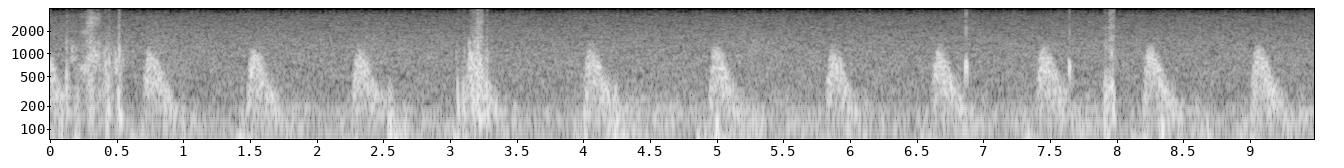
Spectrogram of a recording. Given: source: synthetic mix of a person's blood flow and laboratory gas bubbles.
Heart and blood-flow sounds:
Doppler ultrasound of blood flow; subclavian vein
0.09-0.59 s: bubbles
3.03-3.30 s: bubbles
6.83-6.92 s: bubbles
7.61-7.69 s: bubbles
7.88-8.00 s: bubbles
From the record:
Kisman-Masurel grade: 123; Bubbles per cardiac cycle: 1 to 2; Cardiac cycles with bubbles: 10 to 50%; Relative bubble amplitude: loud (0.450 to 0.775); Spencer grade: 2 (many but less than half of the cardiac periods contain bubble signals, singularly or in groups); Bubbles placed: anywhere in the cardiac cycle

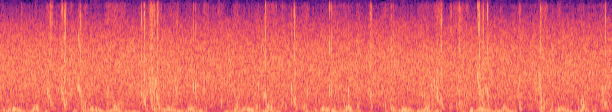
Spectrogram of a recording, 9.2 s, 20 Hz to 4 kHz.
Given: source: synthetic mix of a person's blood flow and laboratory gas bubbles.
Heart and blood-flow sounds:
Doppler ultrasound of blood flow; precordium
0.00-0.06 s: bubbles
0.30-0.35 s: bubbles
0.51-0.56 s: bubbles
0.64-1.34 s: bubbles
1.57-1.90 s: bubbles
2.08-2.47 s: bubbles
2.51-2.67 s: bubbles
2.77-2.99 s: bubbles
3.04-3.14 s: bubbles
3.17-3.22 s: bubbles
3.25-3.36 s: bubbles
3.49-3.62 s: bubbles
3.81-4.16 s: bubbles
4.20-4.64 s: bubbles
4.92-5.29 s: bubbles
5.33-5.41 s: bubbles
5.51-5.62 s: bubbles
5.73-5.98 s: bubbles
6.26-7.08 s: bubbles
7.13-7.47 s: bubbles
7.50-7.54 s: bubbles
7.74-7.87 s: bubbles
7.89-8.31 s: bubbles
8.35-8.41 s: bubbles
8.65-8.79 s: bubbles
8.85-9.14 s: bubbles
From the record:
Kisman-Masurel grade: 342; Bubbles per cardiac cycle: rolling drumbeat, 9 or more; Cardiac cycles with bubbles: 100%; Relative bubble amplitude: moderate (0.250 to 0.450); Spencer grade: 3 (all of the cardiac periods contain showers or single bubble signals, but not dominating or overriding the cardiac motion signals); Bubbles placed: anywhere in the cardiac cycle

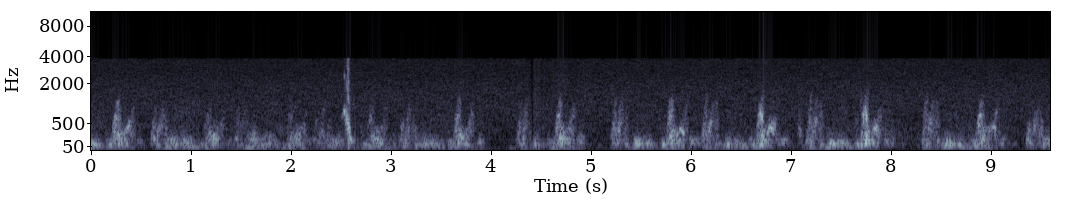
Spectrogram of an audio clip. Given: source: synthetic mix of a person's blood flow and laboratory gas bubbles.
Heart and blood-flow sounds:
Doppler ultrasound of blood flow; precordium
2.49-2.64 s: bubbles
From the record:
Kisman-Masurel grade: 112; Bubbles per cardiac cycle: 1 to 2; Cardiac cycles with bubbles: 1 to 10%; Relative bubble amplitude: moderate (0.250 to 0.450); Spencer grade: 1 (occasional bubble signal discernible with the cardiac motion signal, with majority of cardiac periods free of bubbles); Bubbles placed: only in the low amplitude regions of the cardiac cycle

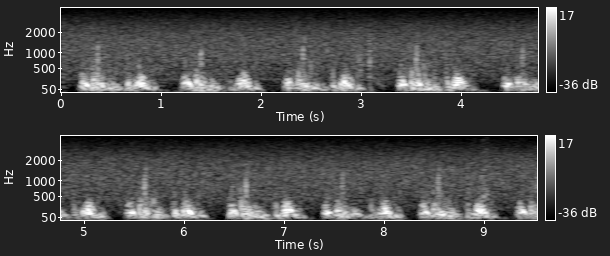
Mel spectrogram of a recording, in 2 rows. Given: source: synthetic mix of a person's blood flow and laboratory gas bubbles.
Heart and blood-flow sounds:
Doppler ultrasound of blood flow; precordium
3.52-3.78 s: bubbles
8.95-9.07 s: bubbles
From the record:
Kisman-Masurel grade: 121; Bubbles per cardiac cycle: 1 to 2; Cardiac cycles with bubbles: 10 to 50%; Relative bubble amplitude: barely perceptible (0.100 to 0.250); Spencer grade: 2 (many but less than half of the cardiac periods contain bubble signals, singularly or in groups); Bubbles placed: anywhere in the cardiac cycle

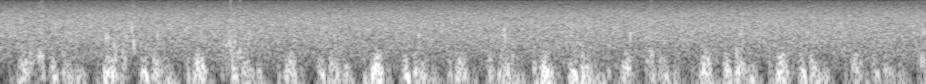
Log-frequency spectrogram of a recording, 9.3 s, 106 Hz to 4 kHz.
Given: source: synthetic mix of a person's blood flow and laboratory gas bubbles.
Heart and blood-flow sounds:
Doppler ultrasound of blood flow; precordium
0.18-0.59 s: bubbles
0.68-0.73 s: bubbles
1.00-1.39 s: bubbles
1.99-2.04 s: bubbles
2.18-2.58 s: bubbles
5.64-5.79 s: bubbles
6.06-6.11 s: bubbles
6.26-6.34 s: bubbles
6.42-6.68 s: bubbles
8.99-9.27 s: bubbles
From the record:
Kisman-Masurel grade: 221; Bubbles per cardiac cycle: several, 3 to 8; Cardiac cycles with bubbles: 10 to 50%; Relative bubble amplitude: barely perceptible (0.100 to 0.250); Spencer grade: 2 (many but less than half of the cardiac periods contain bubble signals, singularly or in groups); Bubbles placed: anywhere in the cardiac cycle

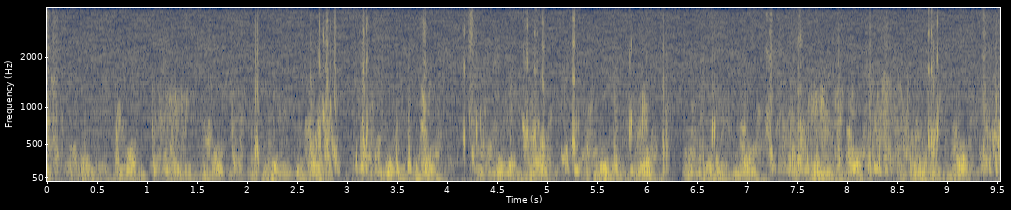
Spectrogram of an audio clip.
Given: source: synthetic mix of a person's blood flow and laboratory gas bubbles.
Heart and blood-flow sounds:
Doppler ultrasound of blood flow; precordium
0.00-0.17 s: bubbles
0.26-0.32 s: bubbles
0.67-0.76 s: bubbles
1.03-1.43 s: bubbles
1.55-1.65 s: bubbles
1.82-2.16 s: bubbles
2.60-2.95 s: bubbles
3.05-3.36 s: bubbles
3.46-3.56 s: bubbles
3.58-3.84 s: bubbles
4.14-4.38 s: bubbles
4.60-4.71 s: bubbles
4.74-5.03 s: bubbles
5.11-5.38 s: bubbles
5.65-5.74 s: bubbles
5.79-6.08 s: bubbles
6.14-6.25 s: bubbles
6.52-6.58 s: bubbles
6.62-6.77 s: bubbles
7.12-7.98 s: bubbles
8.18-8.94 s: bubbles
9.31-9.54 s: bubbles
From the record:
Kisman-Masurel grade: 242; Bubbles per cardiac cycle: several, 3 to 8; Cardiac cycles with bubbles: 100%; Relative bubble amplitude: moderate (0.250 to 0.450); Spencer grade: 3 (all of the cardiac periods contain showers or single bubble signals, but not dominating or overriding the cardiac motion signals); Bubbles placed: only in the low amplitude regions of the cardiac cycle

